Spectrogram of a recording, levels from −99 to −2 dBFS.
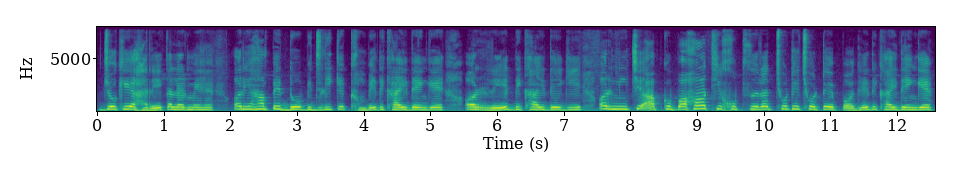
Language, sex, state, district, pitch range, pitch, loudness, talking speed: Hindi, female, Jharkhand, Sahebganj, 215-250 Hz, 225 Hz, -18 LUFS, 145 wpm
